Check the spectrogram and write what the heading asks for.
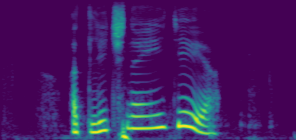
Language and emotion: Russian, positive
